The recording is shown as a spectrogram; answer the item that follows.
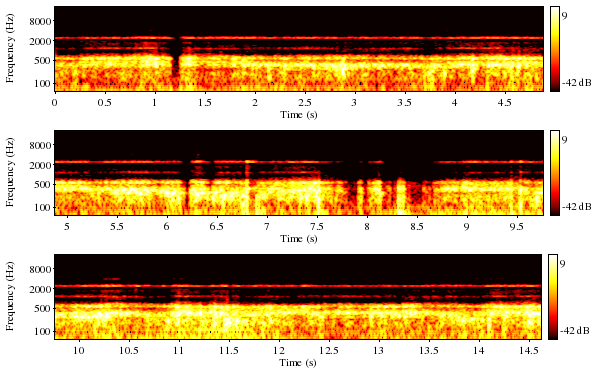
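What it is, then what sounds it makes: Ceramic bowl base rubbed with a wooden spoon. A wooden spoon rubs and taps the glazed base and foot ring of an upside-down black ceramic bowl. There is a steady, dense scraping texture with a faint sustained ringing overtone above it. Brief taps and pauses break the sound, most noticeably near the middle.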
